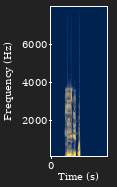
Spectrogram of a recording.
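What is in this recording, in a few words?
Police District Dispatch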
